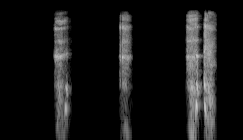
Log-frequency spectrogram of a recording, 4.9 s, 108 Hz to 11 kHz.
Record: {"exhalation_length": "4.9 s", "exhalation_amplitude": 28773, "exhalation_signal_mean_std_ratio": 0.29, "survey_phase": "alpha (2021-03-01 to 2021-08-12)", "age": "18-44", "gender": "Female", "wearing_mask": "No", "symptom_cough_any": true, "symptom_change_to_sense_of_smell_or_taste": true, "symptom_loss_of_taste": true, "symptom_onset": "4 days", "smoker_status": "Never smoked", "respiratory_condition_asthma": false, "respiratory_condition_other": false, "recruitment_source": "Test and Trace", "submission_delay": "2 days", "covid_test_result": "Positive", "covid_test_method": "RT-qPCR", "covid_ct_value": 15.1, "covid_ct_gene": "ORF1ab gene", "covid_ct_mean": 15.5, "covid_viral_load": "8500000 copies/ml", "covid_viral_load_category": "High viral load (>1M copies/ml)"}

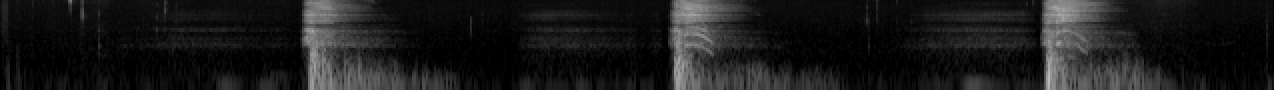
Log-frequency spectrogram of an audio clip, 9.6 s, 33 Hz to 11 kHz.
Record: {"exhalation_length": "9.6 s", "exhalation_amplitude": 16161, "exhalation_signal_mean_std_ratio": 0.22, "survey_phase": "beta (2021-08-13 to 2022-03-07)", "age": "18-44", "gender": "Female", "wearing_mask": "No", "symptom_cough_any": true, "symptom_runny_or_blocked_nose": true, "symptom_sore_throat": true, "symptom_fatigue": true, "symptom_headache": true, "smoker_status": "Never smoked", "respiratory_condition_asthma": false, "respiratory_condition_other": false, "recruitment_source": "Test and Trace", "submission_delay": "1 day", "covid_test_result": "Positive", "covid_test_method": "RT-qPCR", "covid_ct_value": 26.0, "covid_ct_gene": "N gene"}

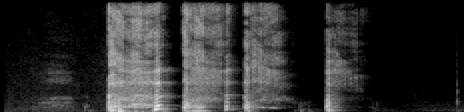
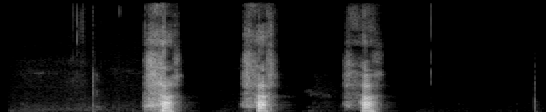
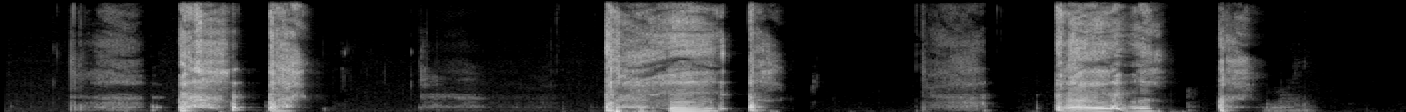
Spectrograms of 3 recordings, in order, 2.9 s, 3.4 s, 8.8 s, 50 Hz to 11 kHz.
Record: {"cough_length": "2.9 s", "cough_amplitude": 32767, "cough_signal_mean_std_ratio": 0.32, "exhalation_length": "3.4 s", "exhalation_amplitude": 32767, "exhalation_signal_mean_std_ratio": 0.22, "three_cough_length": "8.8 s", "three_cough_amplitude": 31823, "three_cough_signal_mean_std_ratio": 0.38, "survey_phase": "beta (2021-08-13 to 2022-03-07)", "age": "45-64", "gender": "Female", "wearing_mask": "No", "symptom_cough_any": true, "symptom_runny_or_blocked_nose": true, "symptom_sore_throat": true, "symptom_fatigue": true, "symptom_headache": true, "symptom_onset": "3 days", "smoker_status": "Ex-smoker", "respiratory_condition_asthma": false, "respiratory_condition_other": false, "recruitment_source": "Test and Trace", "submission_delay": "2 days", "covid_test_result": "Positive", "covid_test_method": "RT-qPCR", "covid_ct_value": 27.6, "covid_ct_gene": "ORF1ab gene"}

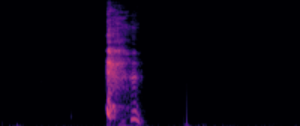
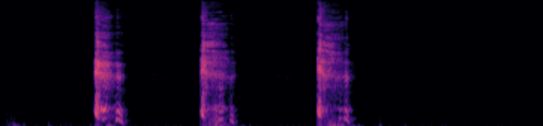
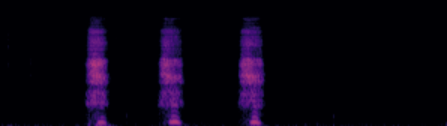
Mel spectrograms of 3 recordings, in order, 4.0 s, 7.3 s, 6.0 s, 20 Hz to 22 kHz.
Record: {"cough_length": "4.0 s", "cough_amplitude": 15372, "cough_signal_mean_std_ratio": 0.2, "three_cough_length": "7.3 s", "three_cough_amplitude": 17402, "three_cough_signal_mean_std_ratio": 0.25, "exhalation_length": "6.0 s", "exhalation_amplitude": 2826, "exhalation_signal_mean_std_ratio": 0.3, "survey_phase": "beta (2021-08-13 to 2022-03-07)", "age": "45-64", "gender": "Female", "wearing_mask": "No", "symptom_none": true, "symptom_onset": "7 days", "smoker_status": "Never smoked", "respiratory_condition_asthma": false, "respiratory_condition_other": false, "recruitment_source": "REACT", "submission_delay": "1 day", "covid_test_result": "Negative", "covid_test_method": "RT-qPCR"}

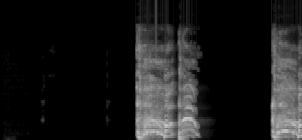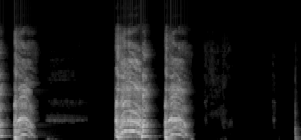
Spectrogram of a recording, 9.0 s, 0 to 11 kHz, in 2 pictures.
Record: {"three_cough_length": "9.0 s", "three_cough_amplitude": 32768, "three_cough_signal_mean_std_ratio": 0.44, "survey_phase": "alpha (2021-03-01 to 2021-08-12)", "age": "65+", "gender": "Male", "wearing_mask": "No", "symptom_none": true, "smoker_status": "Never smoked", "respiratory_condition_asthma": false, "respiratory_condition_other": false, "recruitment_source": "REACT", "submission_delay": "1 day", "covid_test_result": "Negative", "covid_test_method": "RT-qPCR"}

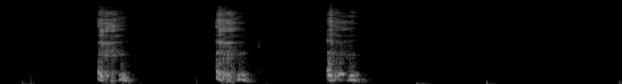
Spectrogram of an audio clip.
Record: {"three_cough_length": "6.2 s", "three_cough_amplitude": 6597, "three_cough_signal_mean_std_ratio": 0.31, "survey_phase": "alpha (2021-03-01 to 2021-08-12)", "age": "65+", "gender": "Female", "wearing_mask": "No", "symptom_none": true, "smoker_status": "Ex-smoker", "respiratory_condition_asthma": false, "respiratory_condition_other": false, "recruitment_source": "REACT", "submission_delay": "3 days", "covid_test_result": "Negative", "covid_test_method": "RT-qPCR"}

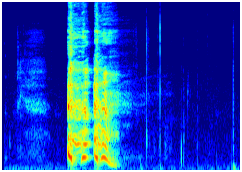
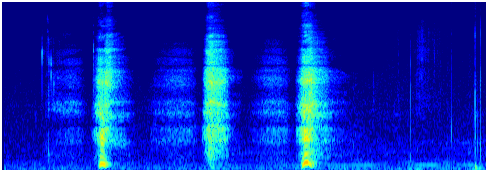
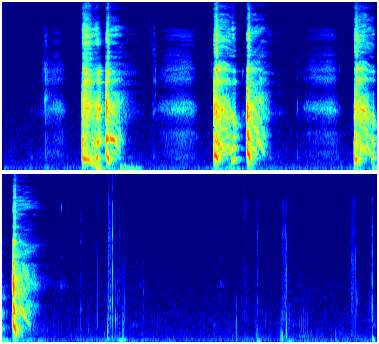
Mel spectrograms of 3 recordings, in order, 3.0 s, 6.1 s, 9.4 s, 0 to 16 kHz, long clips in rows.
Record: {"cough_length": "3.0 s", "cough_amplitude": 14777, "cough_signal_mean_std_ratio": 0.31, "exhalation_length": "6.1 s", "exhalation_amplitude": 2698, "exhalation_signal_mean_std_ratio": 0.29, "three_cough_length": "9.4 s", "three_cough_amplitude": 18759, "three_cough_signal_mean_std_ratio": 0.24, "survey_phase": "beta (2021-08-13 to 2022-03-07)", "age": "65+", "gender": "Male", "wearing_mask": "No", "symptom_none": true, "smoker_status": "Ex-smoker", "respiratory_condition_asthma": false, "respiratory_condition_other": false, "recruitment_source": "REACT", "submission_delay": "2 days", "covid_test_result": "Negative", "covid_test_method": "RT-qPCR"}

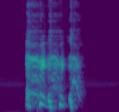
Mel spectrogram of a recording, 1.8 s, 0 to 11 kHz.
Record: {"cough_length": "1.8 s", "cough_amplitude": 13429, "cough_signal_mean_std_ratio": 0.51, "survey_phase": "beta (2021-08-13 to 2022-03-07)", "age": "18-44", "gender": "Male", "wearing_mask": "No", "symptom_cough_any": true, "symptom_sore_throat": true, "symptom_onset": "5 days", "smoker_status": "Ex-smoker", "respiratory_condition_asthma": false, "respiratory_condition_other": false, "recruitment_source": "REACT", "submission_delay": "2 days", "covid_test_result": "Negative", "covid_test_method": "RT-qPCR"}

